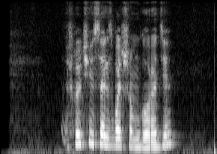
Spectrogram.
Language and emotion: Russian, neutral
